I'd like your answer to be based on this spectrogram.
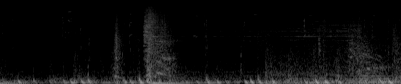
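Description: Horses gallop into battle in the video game Mount & Blade II Bannerlord, a rapid run of hoofbeats with a whinny partway through, set against the low rumble of combat at moderate loudness.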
